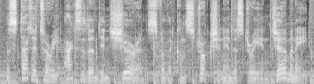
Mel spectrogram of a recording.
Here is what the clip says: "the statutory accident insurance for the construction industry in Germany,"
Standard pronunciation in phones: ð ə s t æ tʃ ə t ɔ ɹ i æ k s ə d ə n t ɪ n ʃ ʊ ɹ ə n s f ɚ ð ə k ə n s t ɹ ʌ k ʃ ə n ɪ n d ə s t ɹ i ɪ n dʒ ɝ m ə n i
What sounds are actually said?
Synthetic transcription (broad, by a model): ð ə s t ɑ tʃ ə t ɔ ɹ i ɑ k s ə d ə n t ɪ n ʃ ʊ ɹ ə n s f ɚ ð ə k ə n s t ɹ ʌ k ʃ ə n ɪ n d ə s t ɹ i ɪ n dʒ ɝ m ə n i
